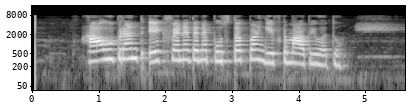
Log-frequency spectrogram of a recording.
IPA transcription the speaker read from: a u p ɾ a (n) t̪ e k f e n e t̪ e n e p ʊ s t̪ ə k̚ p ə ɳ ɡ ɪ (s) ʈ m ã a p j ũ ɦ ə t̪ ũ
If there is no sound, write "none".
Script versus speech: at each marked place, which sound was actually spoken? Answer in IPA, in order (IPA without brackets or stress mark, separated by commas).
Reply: n, f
